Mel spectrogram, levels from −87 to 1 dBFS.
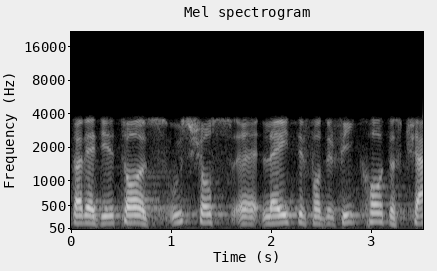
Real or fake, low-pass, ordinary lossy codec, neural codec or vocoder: real; 3.6 kHz; Opus, 24 kbps; none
